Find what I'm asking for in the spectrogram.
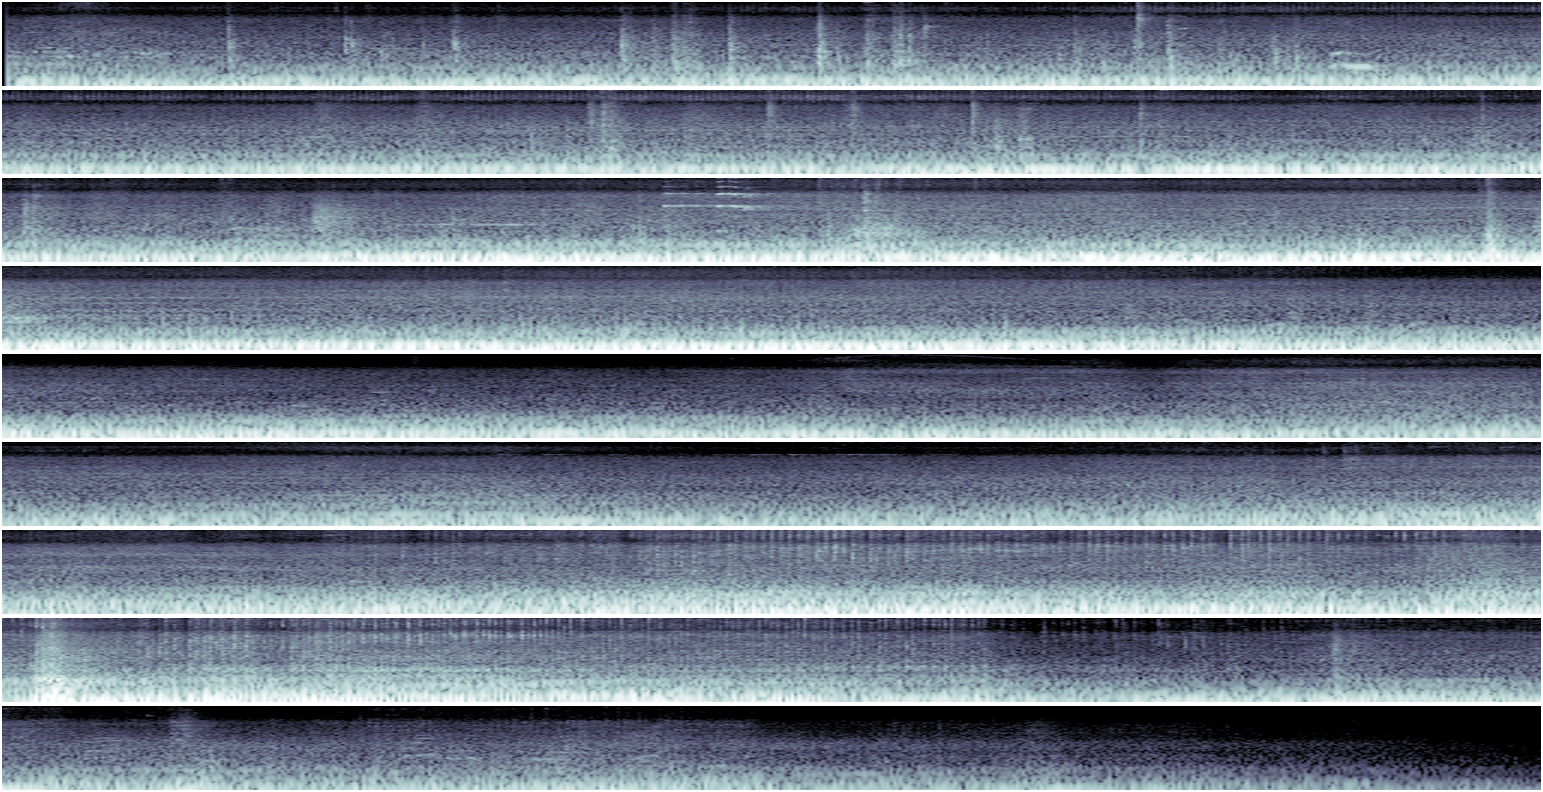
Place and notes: vianden, grand rue, motorbikes
A group of motorbikes driving up the small, narrow cobblestone pavement road that is crowded by tourists at this saturday afternoon. The microphones nearly clipping on the deep motor resonance.
Vianden, Hauptstraße, Motorräder
Eine Gruppe von Motorrädern fährt die schmale enge Kopfsteinpflasterstraße hinauf, die an diesem Samstag Nachmittag voller Touristen ist. Die Mikrophone übersteuern fast durch die tiefe Motorenresonanz.
Vianden, grand rue, motocyclettes
Un groupe de motards remonte la petite rue pavée et étroite remplie de touristes un samedi après-midi. Les microphones sont presque assourdis par le bruit profond des moteurs.
Project - Klangraum Our - topographic field recordings, sound objects and social ambiences
Vianden, Luxembourg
